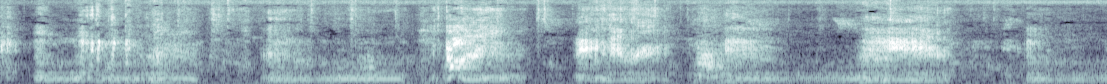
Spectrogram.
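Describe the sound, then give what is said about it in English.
Dogs growl and snarl continuously, broken by several sharp barks and yips as they scuffle in a rough, chaotic tussle, with no voices. “Why is this fascinating to me? Because you like dogs. And chaos.”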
